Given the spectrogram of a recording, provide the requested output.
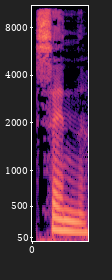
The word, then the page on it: Seine: francais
